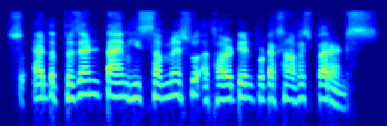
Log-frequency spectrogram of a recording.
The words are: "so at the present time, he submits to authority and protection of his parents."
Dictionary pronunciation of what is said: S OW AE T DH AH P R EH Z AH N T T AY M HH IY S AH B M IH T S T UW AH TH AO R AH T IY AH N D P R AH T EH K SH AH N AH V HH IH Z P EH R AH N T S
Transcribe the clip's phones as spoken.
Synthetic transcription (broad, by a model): S OW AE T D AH P R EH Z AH N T T AY M HH IY S AH B M IH T S T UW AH T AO R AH T IY AH N D P R AH T EH K SH AH N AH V HH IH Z P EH R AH N T S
